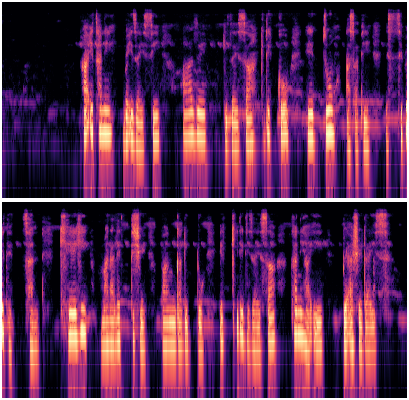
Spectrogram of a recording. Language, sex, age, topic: Gamo, female, 25-35, government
